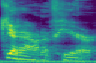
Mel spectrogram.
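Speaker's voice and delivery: snarling delivery through bared teeth. Narrating a fight scene, voice her order to the beaten bandits, snarling. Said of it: "Kalaira snarls at them".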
